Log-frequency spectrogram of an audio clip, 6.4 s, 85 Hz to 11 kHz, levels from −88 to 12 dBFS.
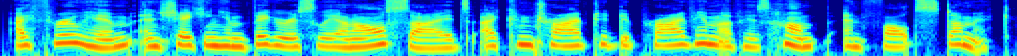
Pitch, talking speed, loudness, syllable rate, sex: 210 Hz, 200 wpm, -17 LUFS, 5.4 syllables/s, female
